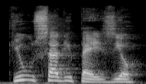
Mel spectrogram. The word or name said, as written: Pesio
